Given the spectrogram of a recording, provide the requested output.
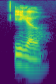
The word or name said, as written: Higado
